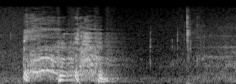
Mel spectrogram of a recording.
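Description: A man clearing his throat once, lasting under a second, followed by a couple of small clicks.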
